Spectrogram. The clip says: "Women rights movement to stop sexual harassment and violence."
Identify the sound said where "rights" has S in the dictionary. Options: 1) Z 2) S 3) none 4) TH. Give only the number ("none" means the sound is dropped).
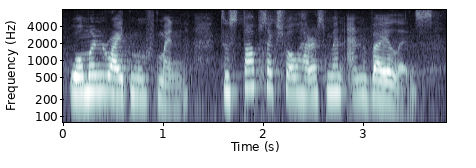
3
